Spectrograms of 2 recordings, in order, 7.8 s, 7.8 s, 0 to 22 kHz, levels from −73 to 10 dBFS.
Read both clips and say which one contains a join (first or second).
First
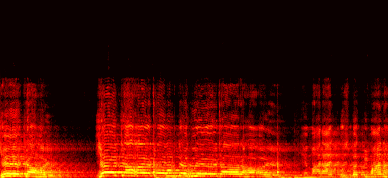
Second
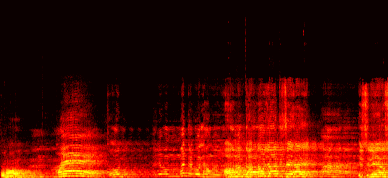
second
